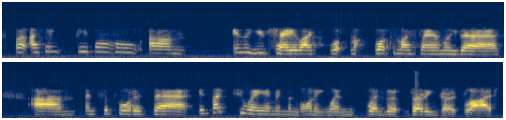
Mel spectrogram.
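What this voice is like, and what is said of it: Australian accent. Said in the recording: “I'm from Australia... my accent annoys people”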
